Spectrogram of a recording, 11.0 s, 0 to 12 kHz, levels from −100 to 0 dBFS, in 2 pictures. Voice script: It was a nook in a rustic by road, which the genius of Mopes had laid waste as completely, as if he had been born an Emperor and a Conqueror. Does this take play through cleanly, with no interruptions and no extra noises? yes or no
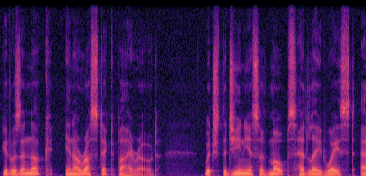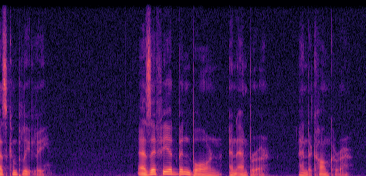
yes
